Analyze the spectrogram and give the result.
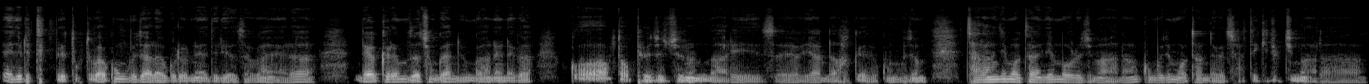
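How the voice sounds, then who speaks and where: A middle-aged male pastor telling a story to his congregation in a relaxed, conversational way, acting out the dialogue as he goes. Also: deep voice, brisk, gravelly, hardly any pauses, husky. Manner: conversational, animated retelling with quoted dialogue. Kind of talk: storytelling in a church discussion.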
